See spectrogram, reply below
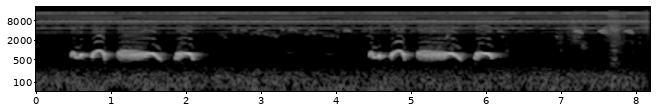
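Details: Spotted dove kept out sunning on open land, giving two cooing phrases, each a short note, a quick hooked note, a long drawn coo and a final short coo, separated by a pause, over steady high insect-like hum.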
